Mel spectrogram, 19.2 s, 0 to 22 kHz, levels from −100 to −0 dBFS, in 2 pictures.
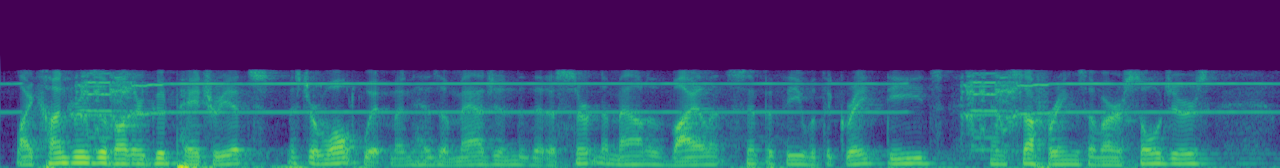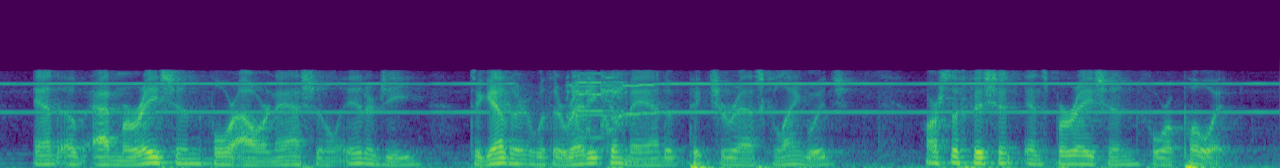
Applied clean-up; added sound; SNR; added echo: none; Bowed string instrument; 12 dB; reverberation time 3.0 s.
